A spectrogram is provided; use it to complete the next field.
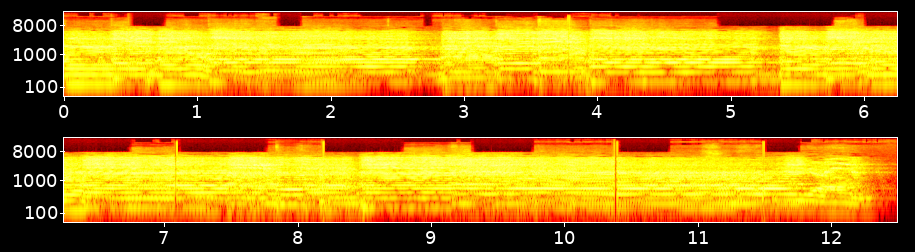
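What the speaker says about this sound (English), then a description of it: "you could go with distortion and chorus" An electric guitar plays sustained chords through distortion and a shimmering chorus effect, loud and continuous throughout.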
